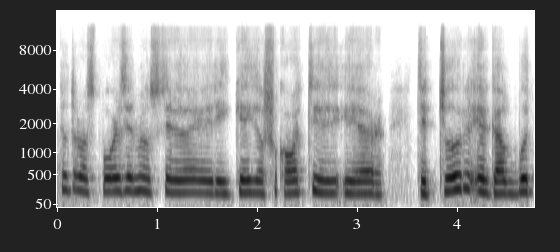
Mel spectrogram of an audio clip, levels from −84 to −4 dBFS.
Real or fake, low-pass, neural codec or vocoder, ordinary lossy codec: fake; 10.8 kHz; codec, 16 kHz in and 24 kHz out, 0.6 kbps, FocalCodec, streaming, 2048 codes; Opus, 16 kbps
